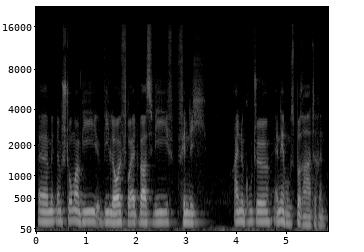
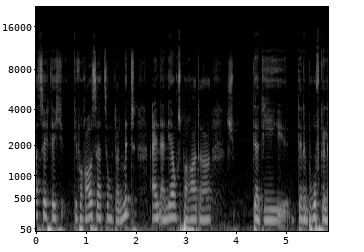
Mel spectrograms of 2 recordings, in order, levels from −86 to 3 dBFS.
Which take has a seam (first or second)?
first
